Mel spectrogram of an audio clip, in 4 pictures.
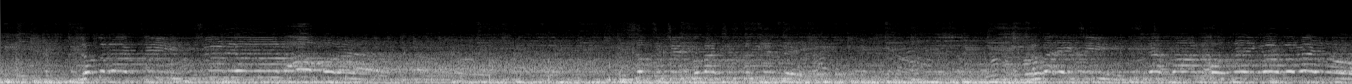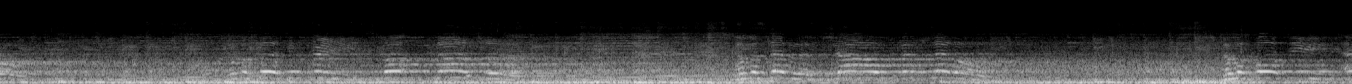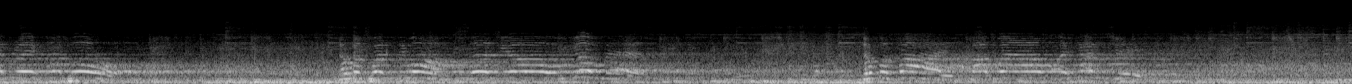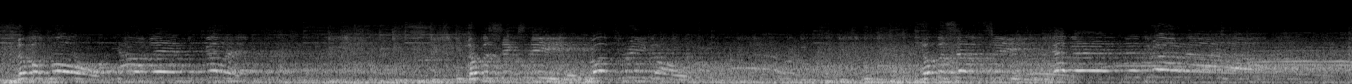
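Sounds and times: crowd rumble in stadium: 0.0 - 54.0
pa system sound echoing: 0.0 - 54.0.

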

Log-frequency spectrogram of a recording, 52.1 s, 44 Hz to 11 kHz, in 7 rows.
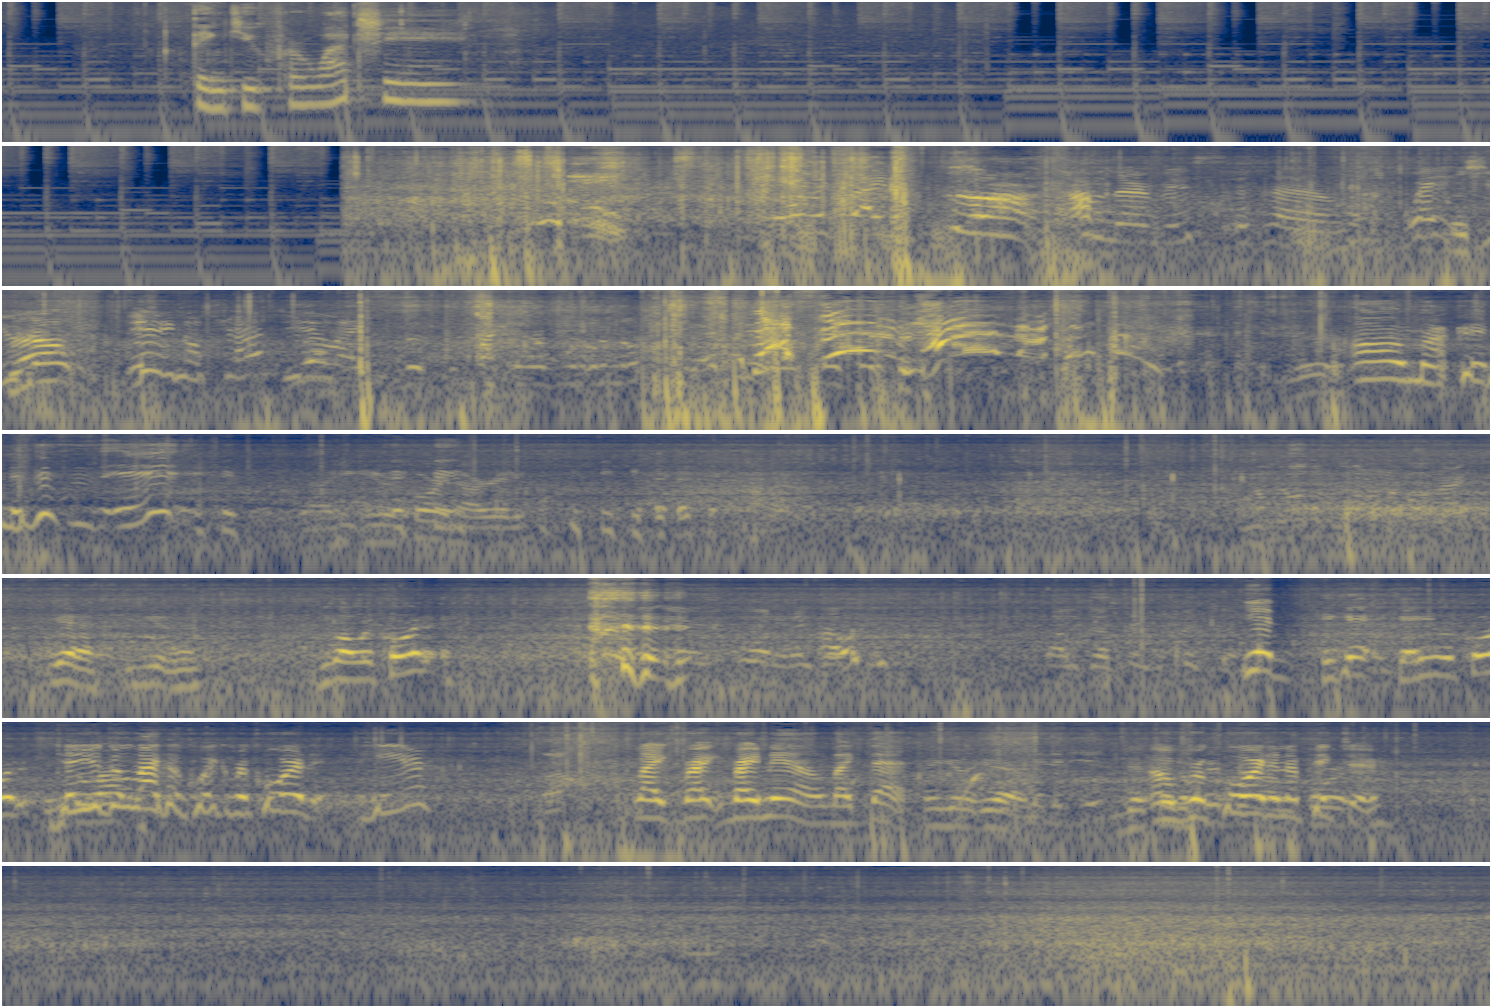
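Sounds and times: muffled wind and water rush: 9.1 - 52.0.

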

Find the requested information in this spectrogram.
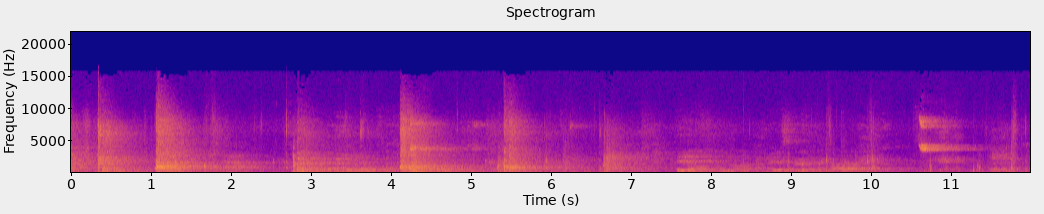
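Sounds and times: hand slaps echoing in a hall: 0.0 - 1.8, 2.7 - 7.1.

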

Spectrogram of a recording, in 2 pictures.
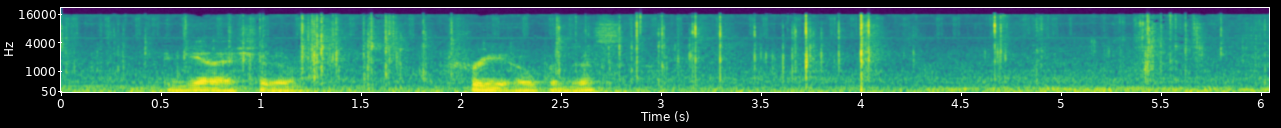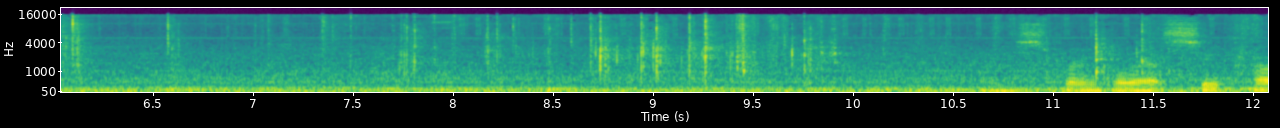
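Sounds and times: plastic sachet crinkling: 0.0 - 10.4
low steady hum: 0.0 - 12.0.

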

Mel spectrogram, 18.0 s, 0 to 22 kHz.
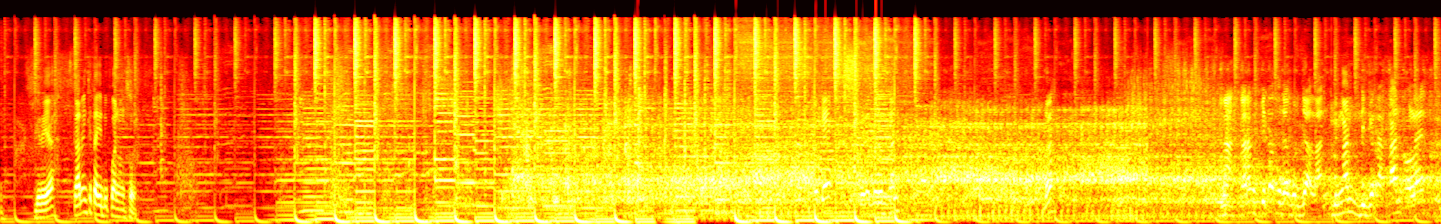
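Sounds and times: background music with steady beat: 0.0 - 18.0
boat engine running: 1.6 - 18.0.

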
